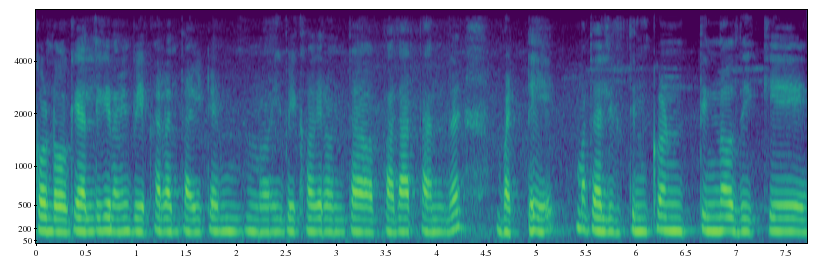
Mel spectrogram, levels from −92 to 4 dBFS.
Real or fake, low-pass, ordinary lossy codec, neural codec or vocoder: fake; 7.2 kHz; none; vocoder, 44.1 kHz, 80 mel bands, Vocos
